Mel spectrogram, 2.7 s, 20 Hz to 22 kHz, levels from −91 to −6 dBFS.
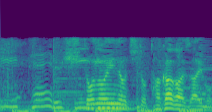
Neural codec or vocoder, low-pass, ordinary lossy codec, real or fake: none; 5.4 kHz; none; real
